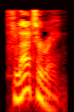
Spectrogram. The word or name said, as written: flattering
